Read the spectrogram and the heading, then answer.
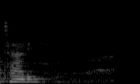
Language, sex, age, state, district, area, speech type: Nepali, male, 18-30, West Bengal, Darjeeling, rural, read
